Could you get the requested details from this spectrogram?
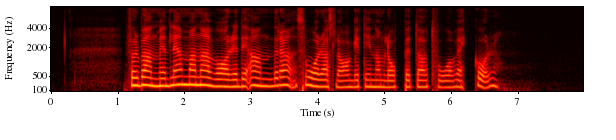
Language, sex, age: Swedish, female, 46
